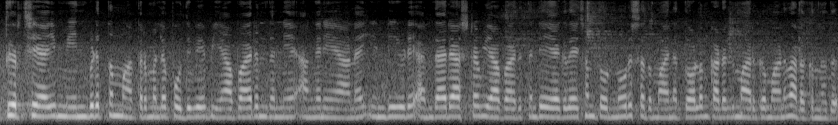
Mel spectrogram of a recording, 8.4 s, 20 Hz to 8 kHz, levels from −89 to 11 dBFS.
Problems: none marked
